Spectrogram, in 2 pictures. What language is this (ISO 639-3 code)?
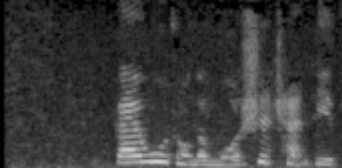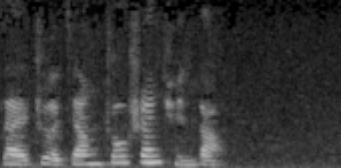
zho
